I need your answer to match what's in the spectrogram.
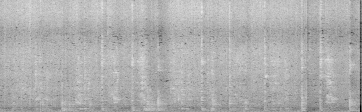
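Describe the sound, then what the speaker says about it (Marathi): Spoon stirring a bread pakoda filling as ginger-chili paste is mixed in, a steady close scraping and soft sizzling that runs alone for several seconds with occasional louder strokes against the pan. "मिरचीची पेस्ट, आता चांगलं आपण मिक्स करून घेऊ"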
